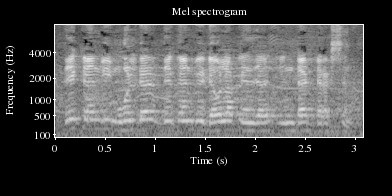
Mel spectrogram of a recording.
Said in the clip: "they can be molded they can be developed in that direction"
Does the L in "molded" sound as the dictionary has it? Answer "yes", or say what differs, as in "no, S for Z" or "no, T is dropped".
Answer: yes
